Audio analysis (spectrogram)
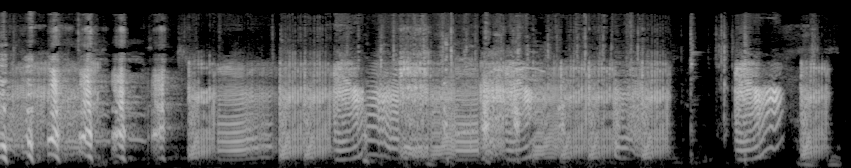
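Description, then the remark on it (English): A rapid string of loud synthetic fart noises played from a phone app, several short bursts at the start followed by long wavering, sputtering blasts and a final couple of quick toots. “There's an app called iFart.”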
